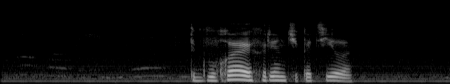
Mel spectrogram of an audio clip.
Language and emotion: Russian, angry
